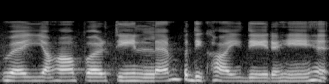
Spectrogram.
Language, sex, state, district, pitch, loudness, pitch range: Hindi, female, Haryana, Charkhi Dadri, 170 Hz, -14 LUFS, 160-180 Hz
